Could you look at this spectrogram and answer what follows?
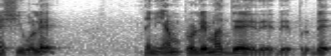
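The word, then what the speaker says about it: shibboleth: Y si ellos respondían, no, entonces les decían, ahora pues di shibolet. Y él decía sibolet. No decía shibolet.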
